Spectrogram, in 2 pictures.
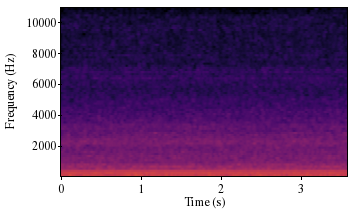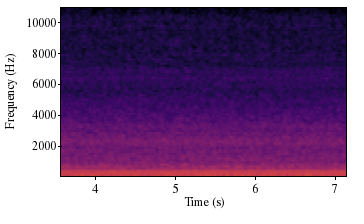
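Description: Steady mechanical hum with an even airy rush, like a fan or air conditioner running, carrying two constant humming tones.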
